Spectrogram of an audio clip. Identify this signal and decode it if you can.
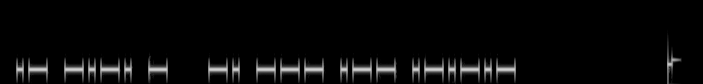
Morse code, heard as a keyed tone, about 20 wpm, 700 Hz. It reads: ACT NOW.
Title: Sentences with 6-Word Phrases - 20wpm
